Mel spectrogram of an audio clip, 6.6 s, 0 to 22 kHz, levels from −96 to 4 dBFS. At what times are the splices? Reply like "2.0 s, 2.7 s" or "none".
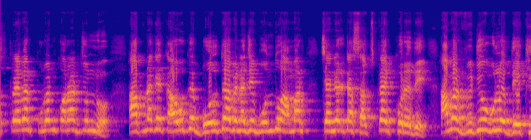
none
